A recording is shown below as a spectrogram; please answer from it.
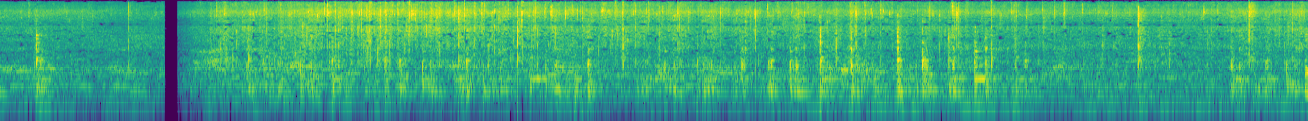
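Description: Garlic chutney ingredients sauté in a pan, a steady bright sizzle with frequent scraping and stirring clinks, close and continuous after a brief cut near the start; no talking.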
